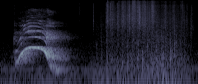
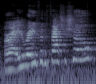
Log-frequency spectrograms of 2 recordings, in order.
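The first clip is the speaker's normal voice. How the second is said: faster, louder and higher hype; excited announcer; 5 semitones higher, 5 dB louder, faster than usual. Real, not acted. Owner hyping her dog's fashion show, fast excited announcing.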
